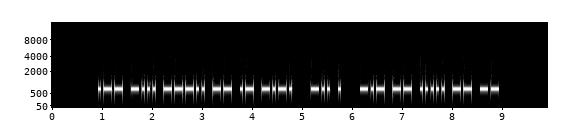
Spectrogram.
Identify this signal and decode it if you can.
Morse code, heard as a keyed tone, about 22 wpm, 700 Hz. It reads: WB8MAC DE KM5MM
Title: USA Callsign DE Callsign 22wpm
